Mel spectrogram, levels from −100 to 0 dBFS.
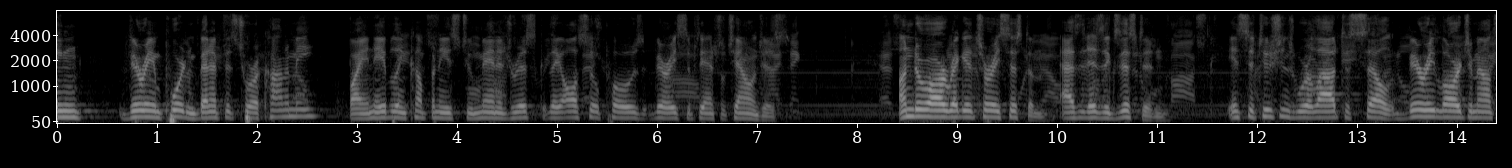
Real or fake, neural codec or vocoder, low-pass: real; none; 7.2 kHz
